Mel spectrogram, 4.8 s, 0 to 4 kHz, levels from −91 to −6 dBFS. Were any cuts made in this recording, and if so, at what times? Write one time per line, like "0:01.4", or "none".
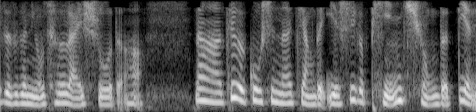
none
